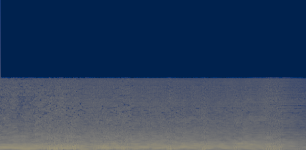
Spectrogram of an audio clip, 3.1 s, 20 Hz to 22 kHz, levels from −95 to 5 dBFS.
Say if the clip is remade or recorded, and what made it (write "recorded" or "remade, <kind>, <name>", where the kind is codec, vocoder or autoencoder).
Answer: remade, vocoder, Vocos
